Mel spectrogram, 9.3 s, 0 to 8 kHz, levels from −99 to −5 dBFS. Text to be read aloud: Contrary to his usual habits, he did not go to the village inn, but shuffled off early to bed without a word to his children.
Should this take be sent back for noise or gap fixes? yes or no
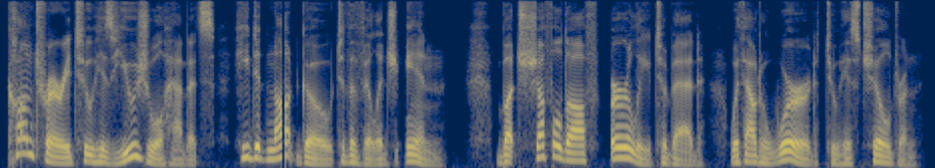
yes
